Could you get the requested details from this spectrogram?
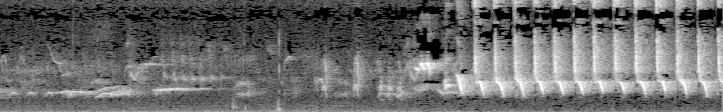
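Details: Thrush nightingale spring song: gliding whistled notes and soft chatter, then a loud, fast, regular volley of roughly fifteen hard repeated notes in the final two seconds.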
